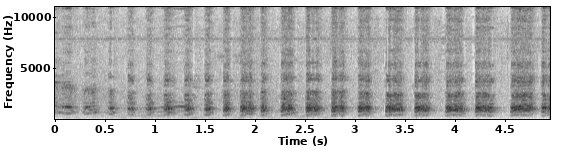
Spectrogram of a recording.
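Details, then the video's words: A hen gives a steady run of short, throaty clucks about every third of a second over low background hum, each note bright and slightly nasal, continuing evenly for five seconds. "Som de Galinha - Galinha cacarejando"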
